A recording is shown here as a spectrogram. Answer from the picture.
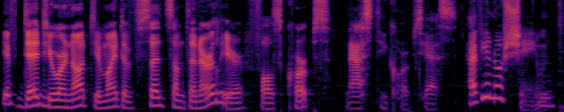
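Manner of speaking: character voice, outraged and swooping; eccentric seamstress, startled. Acted. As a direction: scold like a batty old crone. Voices startled Marta scolding corpse.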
